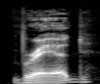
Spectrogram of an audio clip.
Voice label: "bread", english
